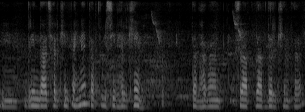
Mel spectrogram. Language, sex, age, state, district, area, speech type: Maithili, female, 45-60, Bihar, Begusarai, rural, spontaneous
